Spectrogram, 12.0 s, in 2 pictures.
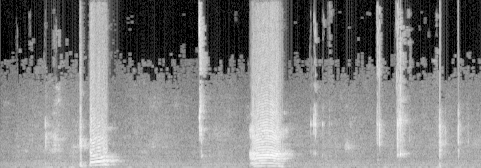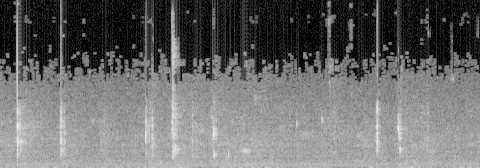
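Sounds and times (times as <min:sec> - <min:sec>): steady low hum: 0:00.0 - 0:12.0
chewing crunches and mouth clicks: 0:03.9 - 0:05.6, 0:07.8 - 0:11.4.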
